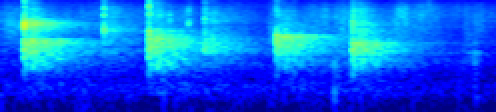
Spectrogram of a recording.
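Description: A few slow, scattered hand claps in a reverberant hall, each starting sharply and dying away, about five in two seconds.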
